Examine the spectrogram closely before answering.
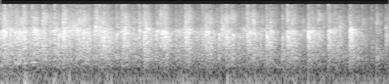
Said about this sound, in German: Und deswegen auch nochmal einen großen Applaus hierfür.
